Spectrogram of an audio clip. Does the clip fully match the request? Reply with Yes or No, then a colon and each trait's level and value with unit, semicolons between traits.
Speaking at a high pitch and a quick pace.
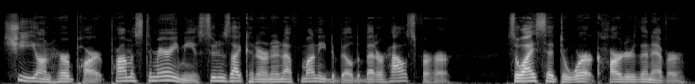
No: low, 120 Hz; fast, 270 wpm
